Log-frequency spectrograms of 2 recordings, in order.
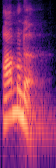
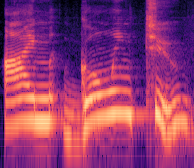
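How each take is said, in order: First: The phrase is shortened and blended together. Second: Every syllable of the phrase is said fully.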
